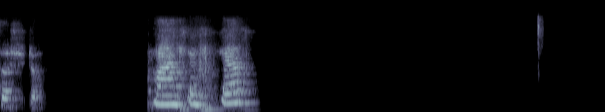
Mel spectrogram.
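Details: Child with cleft palate, sample two used in a teaching module; noisy, turbulent nasal rustle on s and sh; posterior nasal fricative (nasal rustle).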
